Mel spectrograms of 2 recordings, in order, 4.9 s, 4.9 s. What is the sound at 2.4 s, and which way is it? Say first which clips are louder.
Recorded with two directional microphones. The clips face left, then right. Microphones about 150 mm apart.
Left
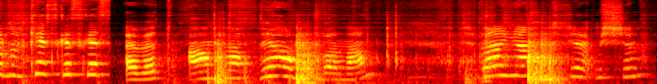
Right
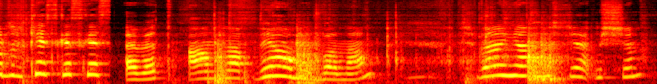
Speech: right 4 dB; 45° right (ahead or behind).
